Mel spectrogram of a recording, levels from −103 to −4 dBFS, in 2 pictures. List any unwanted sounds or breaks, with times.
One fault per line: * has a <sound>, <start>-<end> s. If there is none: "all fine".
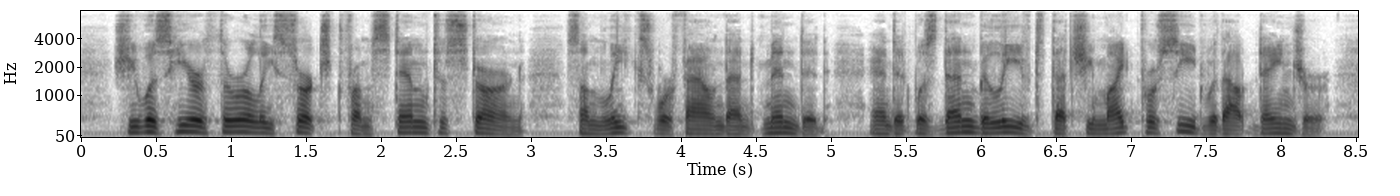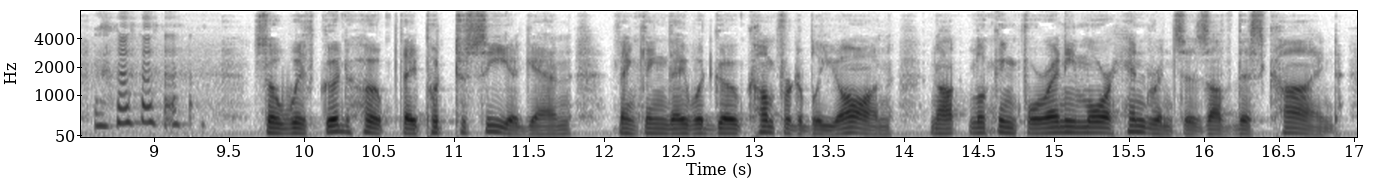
* has a laugh, 8.6-9.4 s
